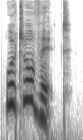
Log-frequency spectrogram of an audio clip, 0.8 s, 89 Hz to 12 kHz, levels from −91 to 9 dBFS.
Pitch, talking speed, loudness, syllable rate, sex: 285 Hz, 215 wpm, -16 LUFS, 4.6 syllables/s, female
